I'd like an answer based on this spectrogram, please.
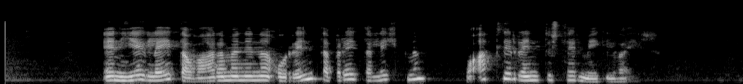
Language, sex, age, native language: Icelandic, female, 40-49, Icelandic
